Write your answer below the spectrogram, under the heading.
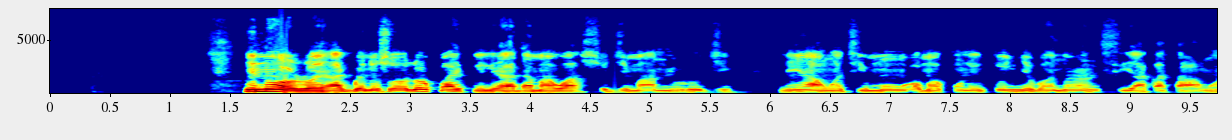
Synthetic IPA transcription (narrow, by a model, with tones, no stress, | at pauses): nĩ˦nũ˦ɔ˦˨ɾɔ˨ɛ˨a˨˧ɡ͡bɛ˧nũ˧s̬ɔ˧lɔ˦k͡pa˨˦i˦˨kĩ˨˦le˦˨a˧da˦mã˦wa˦so˧d͡ʒi˧˦mãː˦˧n˦ũ˨ɾo˧d͡ʒĩ˧ | nĩ˦a˦˨w̃ɔ̃˧ti˧mũ˦ɔ˧mɔ̃˧kũ˨ɾ̃ĩ˧to˦jĩ˦˨bã˨˦nãː˦˨si˨˦a˦˨ka˨ta˨w̃ɔ̃˧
